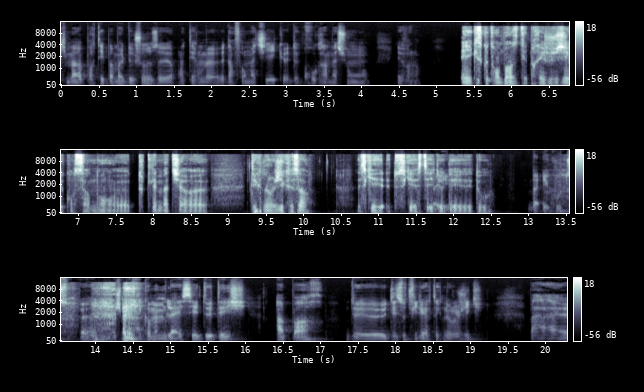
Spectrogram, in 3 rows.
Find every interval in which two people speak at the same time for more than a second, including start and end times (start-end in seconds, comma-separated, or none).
none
